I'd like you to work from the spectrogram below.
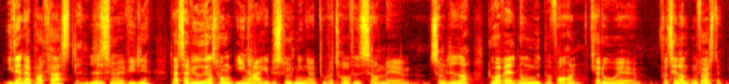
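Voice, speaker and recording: A man's voice: deep voice, fairly even intonation, hardly any pauses, a little mellow, no room sound, clean studio sound. A man hosting a podcast, introducing the topic and asking his guest a question. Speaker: podcast host. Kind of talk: interview questions.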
